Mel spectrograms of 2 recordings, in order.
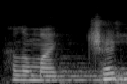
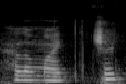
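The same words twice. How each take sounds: First: The voice has an added echo effect. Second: The voice sounds dry, with no echo. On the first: "Lagyan natin ng effects. ... fifty-nine echo" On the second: "Try natin walang effects"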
